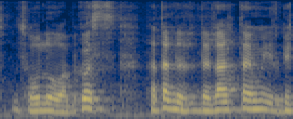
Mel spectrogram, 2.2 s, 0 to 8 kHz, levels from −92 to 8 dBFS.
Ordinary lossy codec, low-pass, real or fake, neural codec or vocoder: none; none; fake; codec, 16 kHz, 4 kbps, FunCodec, trained on Chinese and English, 50 frames a second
